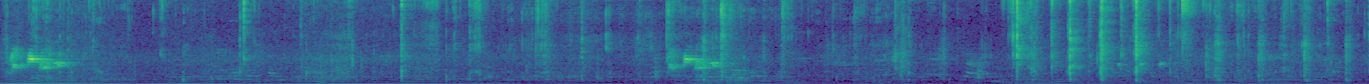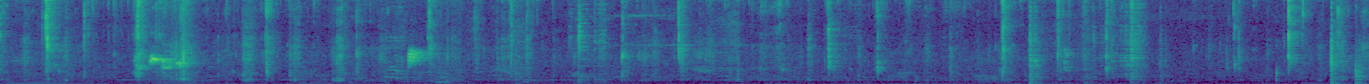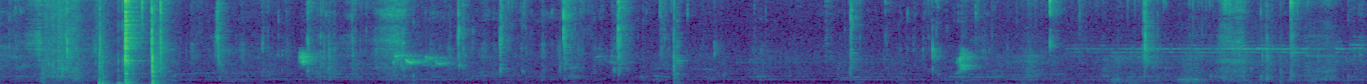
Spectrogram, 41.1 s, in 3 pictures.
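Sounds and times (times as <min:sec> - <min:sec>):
person chewing food: 0:00.1 - 0:34.8, 0:35.5 - 0:41.0.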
